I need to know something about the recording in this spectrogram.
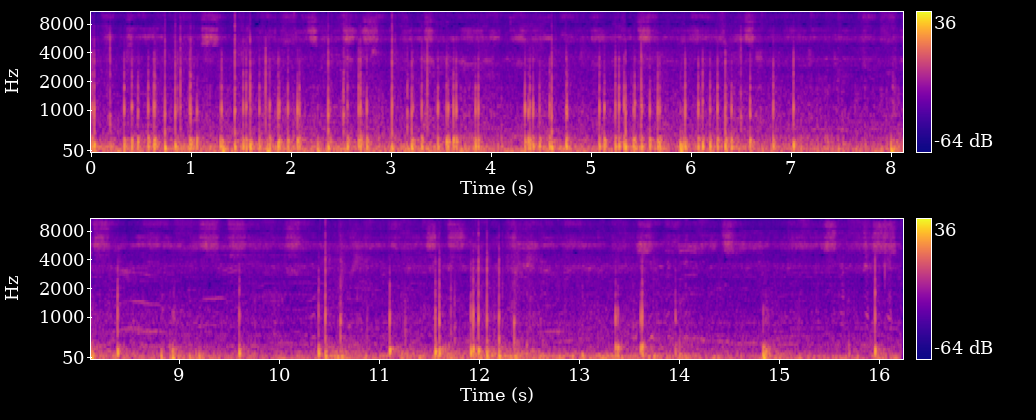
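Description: Fireworks bang and crackle rapidly in the distance.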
